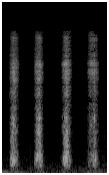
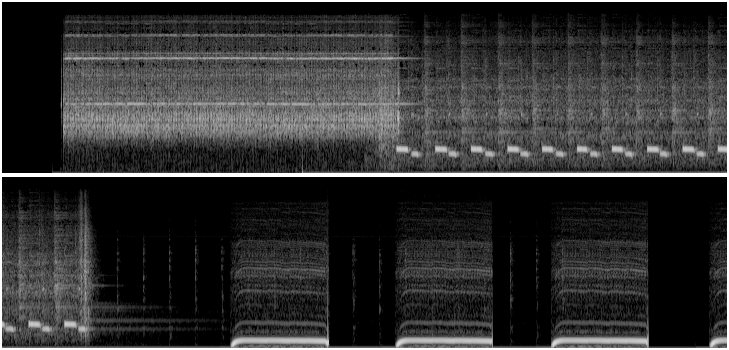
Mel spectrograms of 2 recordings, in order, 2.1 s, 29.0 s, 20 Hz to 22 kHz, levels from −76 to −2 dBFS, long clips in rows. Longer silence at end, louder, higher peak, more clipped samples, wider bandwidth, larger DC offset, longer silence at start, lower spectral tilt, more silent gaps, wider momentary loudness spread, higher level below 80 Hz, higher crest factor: about the same, 0 s vs 0 s; second, -32 LUFS vs -24 LUFS; second, -12 dBFS vs -2 dBFS; neither; second, 11.5 kHz vs 16.5 kHz; second, under 0.1% vs 0.5%; second, 0 s vs 1.2 s; second, -1.5 dB/octave vs -3.5 dB/octave; neither; about the same, 8 LU vs 8 LU; second, -58 dBFS vs -52 dBFS; about the same, 22 dB vs 24 dB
